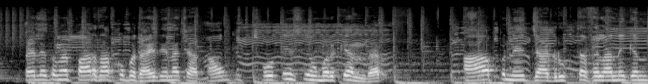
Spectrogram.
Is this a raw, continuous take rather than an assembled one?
yes; 0 cuts

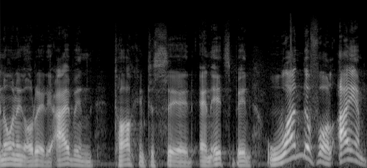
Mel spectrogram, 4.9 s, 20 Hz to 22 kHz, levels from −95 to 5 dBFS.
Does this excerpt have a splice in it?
no; 0 cuts

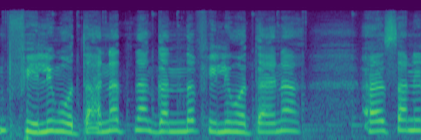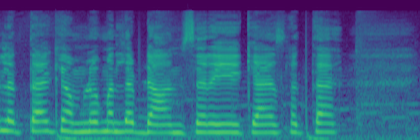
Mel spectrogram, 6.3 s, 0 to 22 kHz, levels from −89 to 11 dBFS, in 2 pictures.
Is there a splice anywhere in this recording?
no; 0 cuts

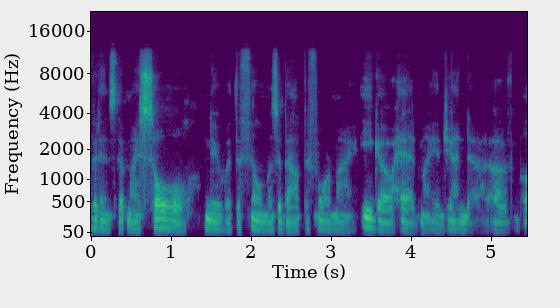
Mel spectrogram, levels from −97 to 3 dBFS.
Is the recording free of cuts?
no; 1 cut; at 3.2 s

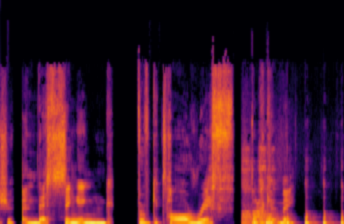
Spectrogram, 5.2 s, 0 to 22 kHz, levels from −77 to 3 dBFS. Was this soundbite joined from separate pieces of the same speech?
yes; 1 cut; at 3.6 s

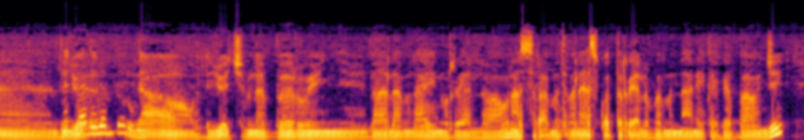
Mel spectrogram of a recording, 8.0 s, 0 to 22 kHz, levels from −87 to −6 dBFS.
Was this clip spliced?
no; 0 cuts

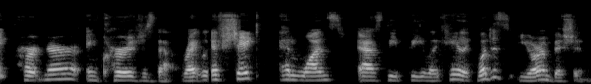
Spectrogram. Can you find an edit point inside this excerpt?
yes; 2 cuts; at 0.9 s, 2.0 s

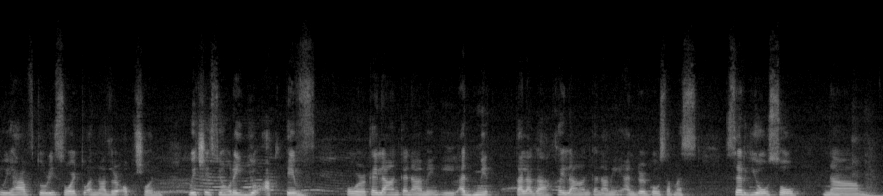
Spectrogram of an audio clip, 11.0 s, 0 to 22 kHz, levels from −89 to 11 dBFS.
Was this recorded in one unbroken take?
yes; 0 cuts

